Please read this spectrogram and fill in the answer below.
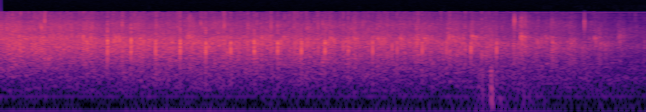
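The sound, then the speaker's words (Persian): Seminar audience applause at a calm-living seminar: many hands clapping in a dense, steady wash for several seconds, easing off slightly toward the end. “یه دست خوب به افتخار حضور سبزتون بزنید”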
